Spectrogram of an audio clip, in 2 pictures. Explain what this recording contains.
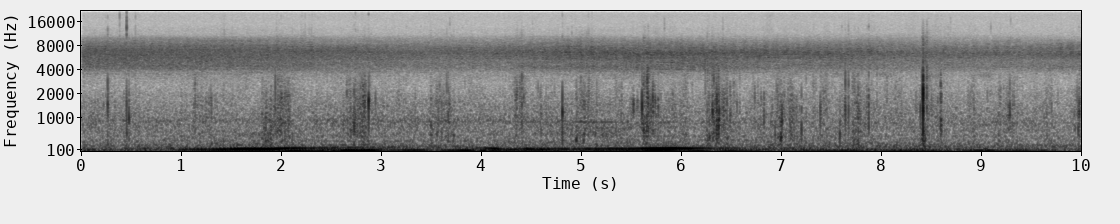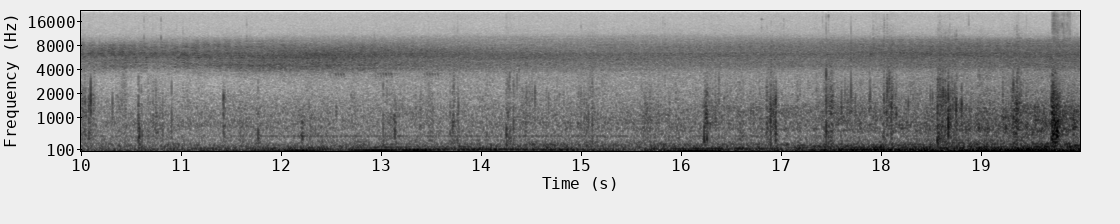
Sound effects > Natural elements and explosions
Some footfalls on pebbly dirt. I recorded this with zoom h1 essential.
